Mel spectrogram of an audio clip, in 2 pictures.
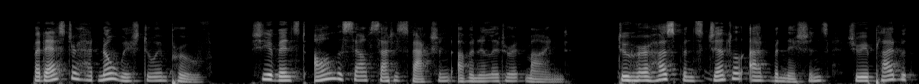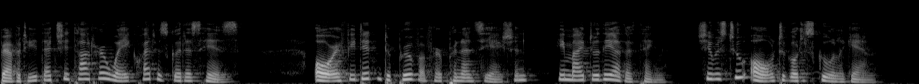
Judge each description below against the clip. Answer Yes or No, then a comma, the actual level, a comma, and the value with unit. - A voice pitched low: No, medium, 180 Hz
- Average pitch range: No, wide, 5.7 semitones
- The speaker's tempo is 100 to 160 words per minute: No, average, 195 wpm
